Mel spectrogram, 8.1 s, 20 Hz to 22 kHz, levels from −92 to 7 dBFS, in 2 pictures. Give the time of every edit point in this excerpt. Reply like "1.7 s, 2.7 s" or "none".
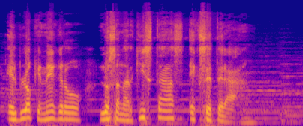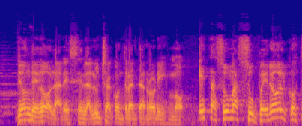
2.0 s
